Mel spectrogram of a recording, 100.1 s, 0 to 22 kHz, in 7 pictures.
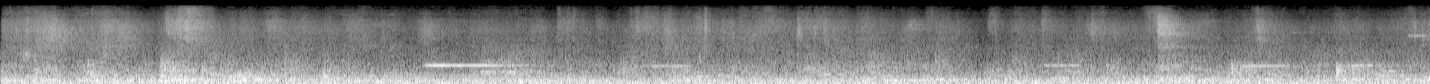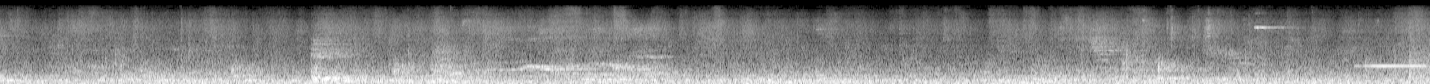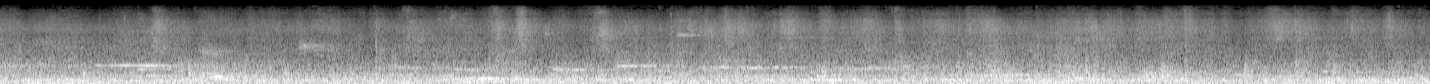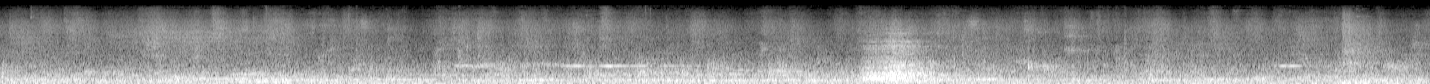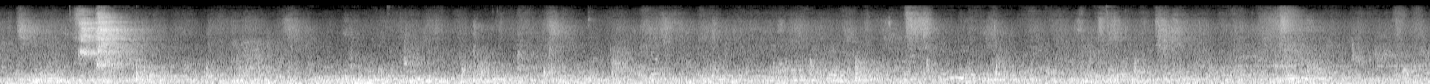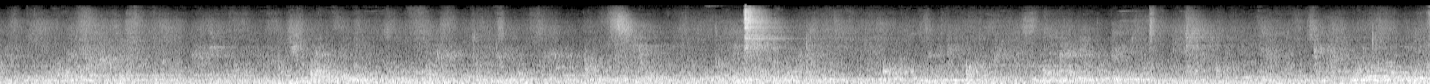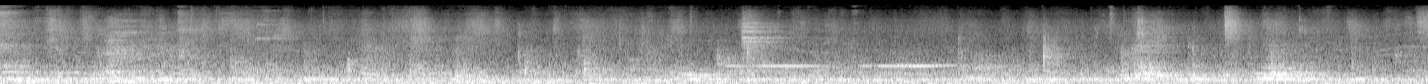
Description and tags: crowd int medium gallery steps echo wash murmur from above2 no babies Montreal, Canada
Canada, murmur, crowd, int, wash, medium, echo, steps, gallery, Montreal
